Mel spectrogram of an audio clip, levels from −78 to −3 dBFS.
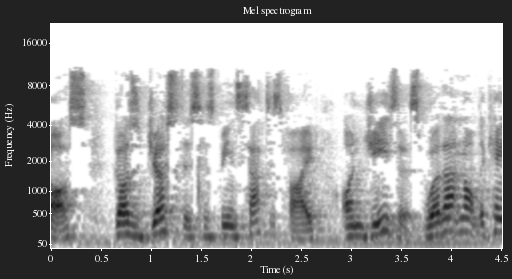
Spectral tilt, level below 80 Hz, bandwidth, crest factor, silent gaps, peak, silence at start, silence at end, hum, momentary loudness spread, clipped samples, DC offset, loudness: -3.5 dB/octave; -48 dBFS; 11.5 kHz; 18 dB; none; -2 dBFS; 0 s; 0 s; none; 8 LU; under 0.1%; under 0.1%; -20 LUFS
